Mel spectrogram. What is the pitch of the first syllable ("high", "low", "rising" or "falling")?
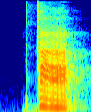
low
